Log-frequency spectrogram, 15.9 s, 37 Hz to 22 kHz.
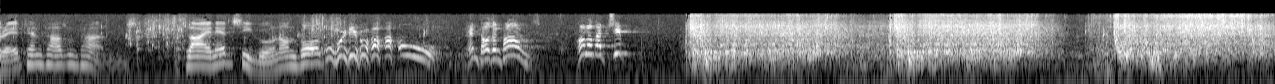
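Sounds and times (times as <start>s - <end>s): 
speech: 0.0s - 8.0s
laughter: 4.0s - 5.5s
loud splashes into water: 8.6s - 15.9s.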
